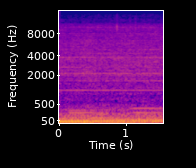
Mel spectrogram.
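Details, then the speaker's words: Mazda 3 with an ignition-lock fault after the dropped key broke its transponder chip; with a newly programmed key the immobilizer light goes off and the engine starts cleanly into a steady, even low idle with no stumble or misfire. "vean el candadito se apaga ya nos permite el encendido"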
